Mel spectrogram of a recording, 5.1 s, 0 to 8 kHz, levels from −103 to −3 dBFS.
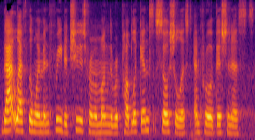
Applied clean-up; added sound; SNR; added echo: none; none; none; none.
